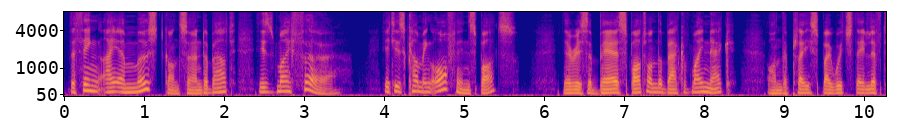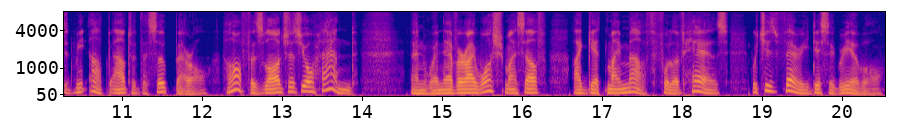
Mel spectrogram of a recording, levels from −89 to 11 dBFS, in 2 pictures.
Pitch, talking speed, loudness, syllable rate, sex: 135 Hz, 185 wpm, -19 LUFS, 4.6 syllables/s, male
